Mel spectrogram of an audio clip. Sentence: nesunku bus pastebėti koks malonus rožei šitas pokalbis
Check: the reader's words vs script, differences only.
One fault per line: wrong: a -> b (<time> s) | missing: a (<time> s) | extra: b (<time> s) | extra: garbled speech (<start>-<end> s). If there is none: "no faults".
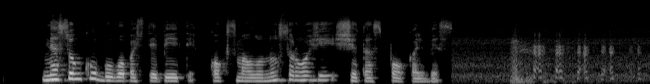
wrong: bus -> buvo (1.1 s)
